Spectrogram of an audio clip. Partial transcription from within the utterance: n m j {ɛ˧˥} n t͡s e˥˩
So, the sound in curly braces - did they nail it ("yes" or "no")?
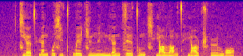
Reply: yes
